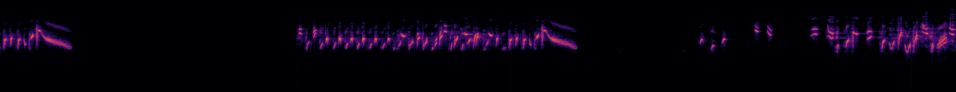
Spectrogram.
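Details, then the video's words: European goldfinch delivering tinkling twittered phrases with repeated quick notes and a falling slur, broken by long pauses and a few isolated chips before the song resumes. "Chant du Chardonneret"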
